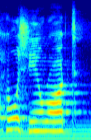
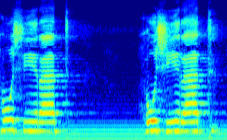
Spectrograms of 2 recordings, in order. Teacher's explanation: jumhur ditafhimkan dan qiraah Wars di tarqik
